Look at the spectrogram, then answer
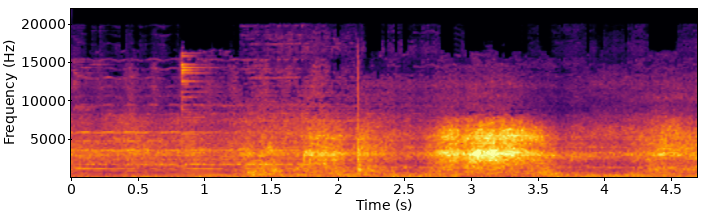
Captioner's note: water splashing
